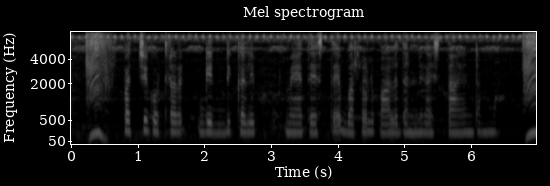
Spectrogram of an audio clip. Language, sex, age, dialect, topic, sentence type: Telugu, female, 25-30, Southern, agriculture, statement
